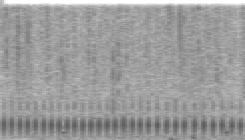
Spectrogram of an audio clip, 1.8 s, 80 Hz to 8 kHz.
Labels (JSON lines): {"label": "biophony, rattle", "recorder": "SoundTrap 500"}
